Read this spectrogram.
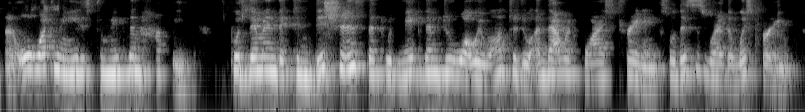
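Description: A woman's voice: fairly high pitch, low-quality recording. A woman from Egypt, an engineering professor, giving a webinar talk and answering questions in an earnest, explanatory way, with fillers and restarts. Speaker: engineering professor, guest speaker.

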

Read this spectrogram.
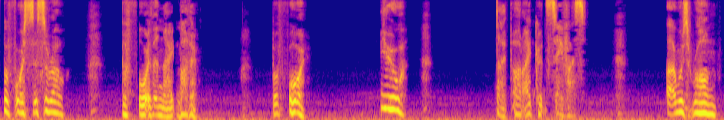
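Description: Husky, dying female assassin leader. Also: medium pitch, lively intonation, darkish tone. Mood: regretful, weak. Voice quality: husky, breathy, broken. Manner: halting, strained, confessional. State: weak, gasping, in pain. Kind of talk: dramatic video game acting.

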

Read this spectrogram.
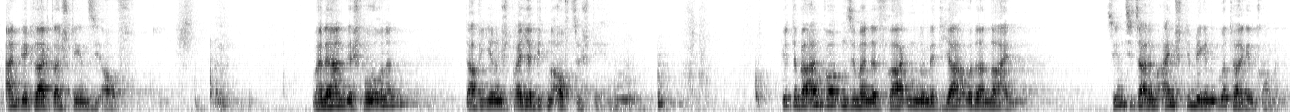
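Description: A man acts a stern court official in a radio drama. His fairly high voice declaims ceremoniously and formally in a very echoey room. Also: animated, normal speed, pauses often, lightly acted. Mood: solemn. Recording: echoing courtroom acoustic.

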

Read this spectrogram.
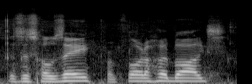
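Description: A man in his thirties vlogging casually outdoors, chatting and thinking out loud with lots of fillers, filmed on a handheld camera. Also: on the high side, steady tone, normal speed. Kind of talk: casual walking vlog. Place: outdoors at an empty lot, open air. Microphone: handheld action camera at arm's length.

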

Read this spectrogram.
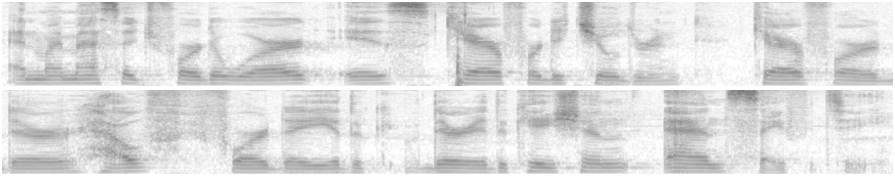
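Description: A young man from Brazil speaking slowly, quietly and carefully to camera. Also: medium pitch, level tone, a little hiss or hum. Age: young adult. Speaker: interviewee. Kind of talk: brief speech to camera.

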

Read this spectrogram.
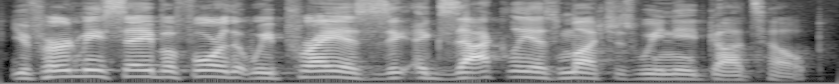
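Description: A man in his forties, a pastor, preaching an expository sermon from a lectern mic in a church, earnest and measured with pauses and restarts. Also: fairly high pitch. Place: church sanctuary at a wooden lectern. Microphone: lectern microphone.

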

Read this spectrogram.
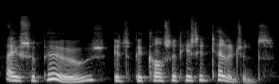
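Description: A man's voice: high-pitched, very animated, moderate pace, breathy edge, voice pushed up, heavily acted. Man doing a stammering, timid buffalo. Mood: nervous. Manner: stammering, nervous. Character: timid, proud male water buffalo.

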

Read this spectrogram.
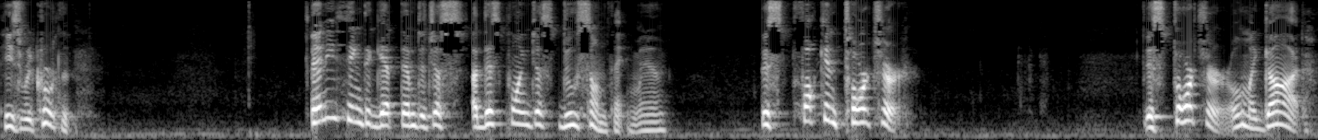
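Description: An older woman ranting to her phone camera in a living room, heated, profane and repetitive, with a hoarse throat. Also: mid-range voice, sing-song, slow, pauses often. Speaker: vlogger. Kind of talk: agitated rambling monologue to camera. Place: living room at home, indoors. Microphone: phone held at arm's length.

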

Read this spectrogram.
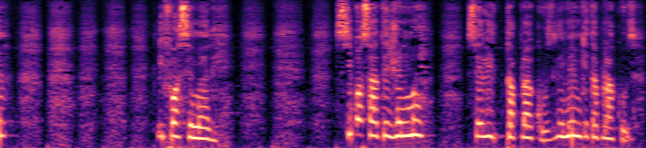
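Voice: very high voice, no room sound. A performer with a Haitian accent voicing an aggrieved, insistent young male cartoon sidekick who grumbles and repeats himself. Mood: agitated. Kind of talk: Haitian Creole cartoon dialogue.

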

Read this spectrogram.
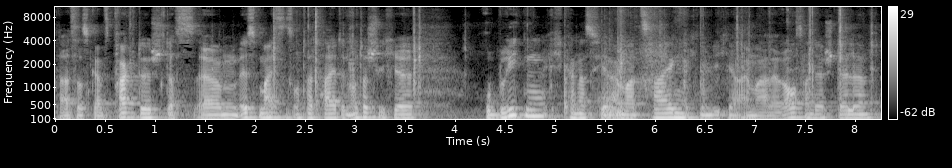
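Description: A man's voice: lowish voice, brisk, vocal fry, background noise. A man giving a casual, unscripted product walkthrough, informally thinking aloud as he goes. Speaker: product reviewer and teacher.

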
